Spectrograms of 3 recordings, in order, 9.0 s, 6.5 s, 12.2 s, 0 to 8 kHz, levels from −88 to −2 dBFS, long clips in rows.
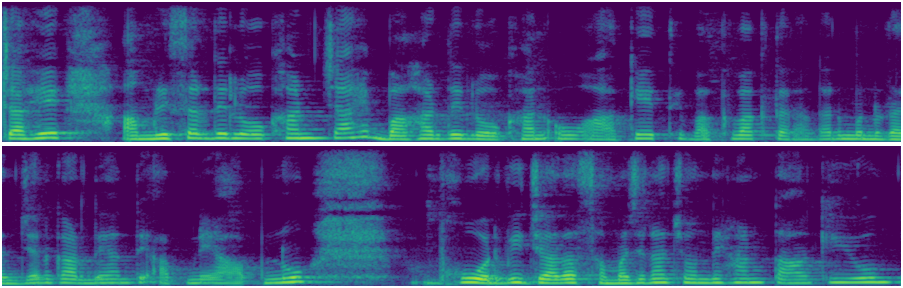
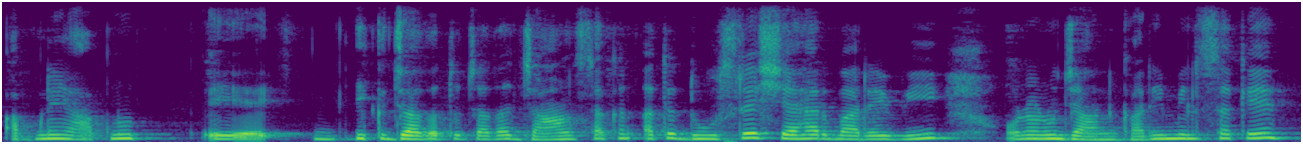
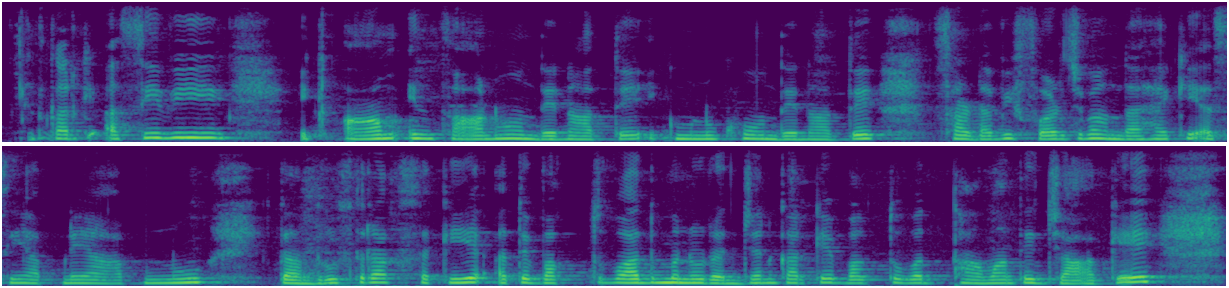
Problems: background sounds at intervals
